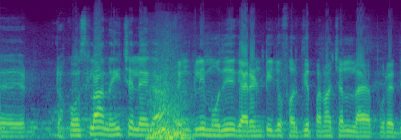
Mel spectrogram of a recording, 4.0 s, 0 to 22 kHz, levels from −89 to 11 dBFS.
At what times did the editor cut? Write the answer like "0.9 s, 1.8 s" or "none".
1.7 s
